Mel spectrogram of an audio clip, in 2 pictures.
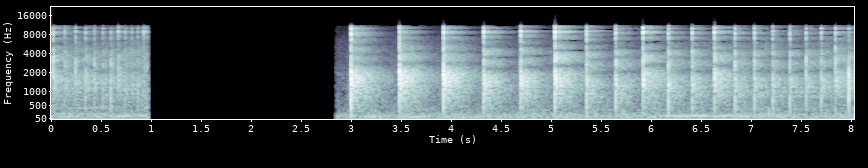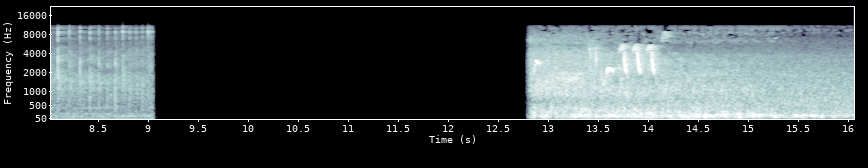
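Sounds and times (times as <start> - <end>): ping-pong ball bouncing: 0.0 - 1.0, 2.9 - 9.1.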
